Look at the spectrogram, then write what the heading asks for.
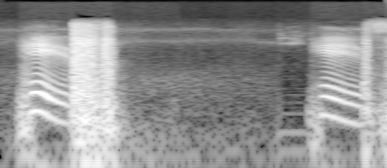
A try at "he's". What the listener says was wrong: Long E. He. He's.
